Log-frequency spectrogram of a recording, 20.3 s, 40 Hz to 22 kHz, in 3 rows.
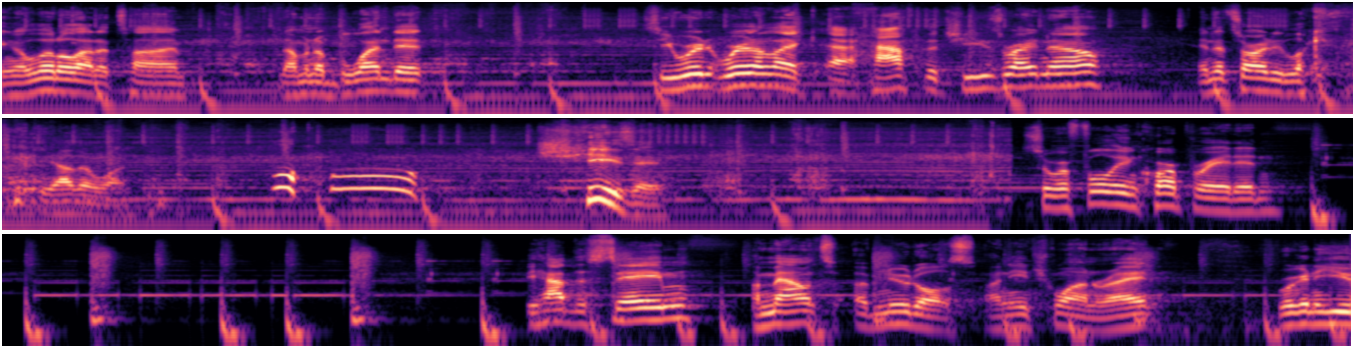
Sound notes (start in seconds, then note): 10.6 hand blender whirring; 13.6 funky drumbeat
